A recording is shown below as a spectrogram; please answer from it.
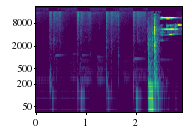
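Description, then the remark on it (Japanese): A few soft, muffled thumps, then a sharp loud clunk as the door of a VIP room shuts, followed by a brief ringing metallic rattle as it is locked. No voices. “ちゃんと鍵を閉めてっと。”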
